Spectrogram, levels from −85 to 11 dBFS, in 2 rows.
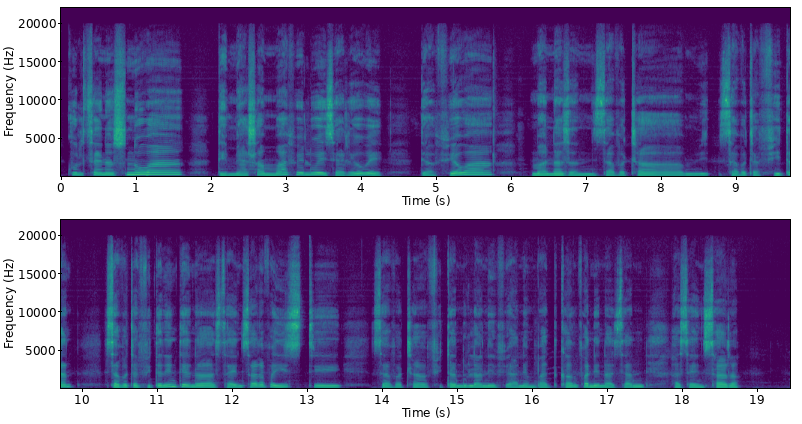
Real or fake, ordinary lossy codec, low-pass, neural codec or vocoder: real; none; none; none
